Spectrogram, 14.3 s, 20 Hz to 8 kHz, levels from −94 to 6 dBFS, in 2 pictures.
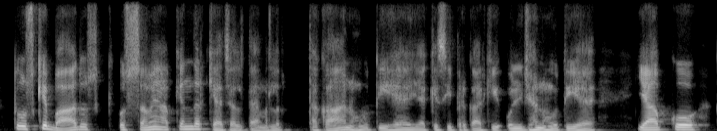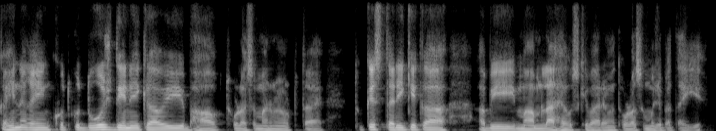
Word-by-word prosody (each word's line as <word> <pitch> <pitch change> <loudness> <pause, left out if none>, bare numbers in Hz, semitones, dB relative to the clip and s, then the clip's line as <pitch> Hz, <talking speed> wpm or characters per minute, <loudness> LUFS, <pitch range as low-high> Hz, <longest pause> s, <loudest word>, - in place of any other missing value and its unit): तो 175 - +4
उसके 170 +4 +4 0.2
बाद 130 +9 +3
उस 150 - -4 0.2
उस 135 -4 +2
समय 135 +5 +2
आपके 145 +3 -2
अंदर 160 0 +1
क्या 105 -4 0
चलता 85 -2 -6
है? 85 - -5
मतलब 95 +3 -6 0.3
थकान 95 +7 -1
होती 115 0 -4
है 110 +1 -1
या 105 - -3
किसी 105 +1 -1
प्रकार 95 -3 -4
की 100 - -2
उलझन 105 +3 +2
होती 105 0 -1
है, 100 -1 -1 0.4
या 125 -1 +7
आपको 135 +2 +5 0.2
कहीं 125 -2 +1
न 135 0 +2
कहीं 125 -1 +2
खुद 130 -1 -6
को 135 - -1
दोष 130 +4 +5
देने 120 -1 +6
का 120 -1 +3
भी 115 0 +3
भाव 95 0 -4
थोड़ा-सा 95 -3 -5
मन 90 0 -4
में 90 - -5
उठता 90 -1 -10
है। 85 - -12 0.3
तो 125 - -20
किस 145 -1 +4
तरीक़े 125 +1 +3
का 120 -2 +2 0.4
अभी 105 -1 +1
मामला 100 +1 +1
है 100 +1 -2
उसके 95 0 -7
बारे 90 0 -5
में 90 - -6
थोड़ा-सा 90 +1 -5
मुझे 85 -1 -7
बताइए? 80 +3 -11
105 Hz, 220 wpm, -25 LUFS, 95-125 Hz, 0.4 s, या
